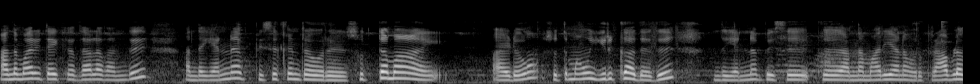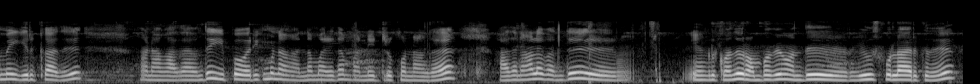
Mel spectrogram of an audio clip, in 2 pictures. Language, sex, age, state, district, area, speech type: Tamil, female, 30-45, Tamil Nadu, Nagapattinam, rural, spontaneous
